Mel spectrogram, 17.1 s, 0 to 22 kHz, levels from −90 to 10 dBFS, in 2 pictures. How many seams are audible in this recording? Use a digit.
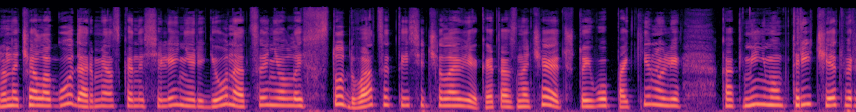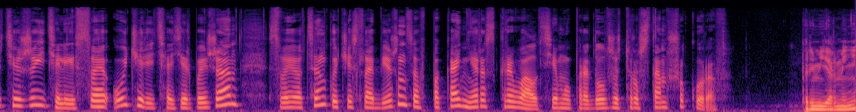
0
